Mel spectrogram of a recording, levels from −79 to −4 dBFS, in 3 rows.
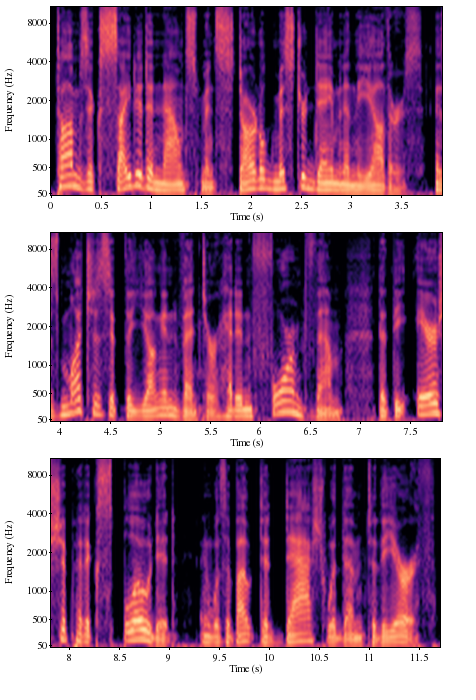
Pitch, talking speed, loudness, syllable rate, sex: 115 Hz, 175 wpm, -20 LUFS, 4.6 syllables/s, male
